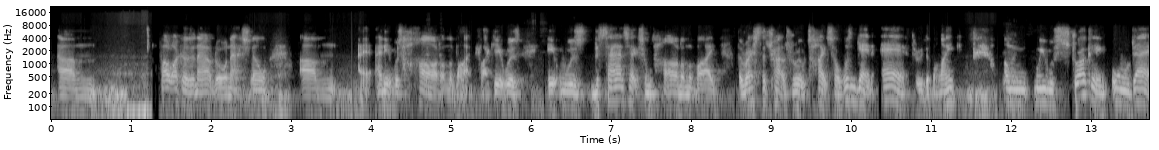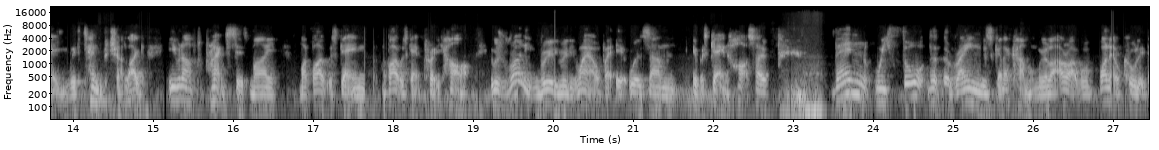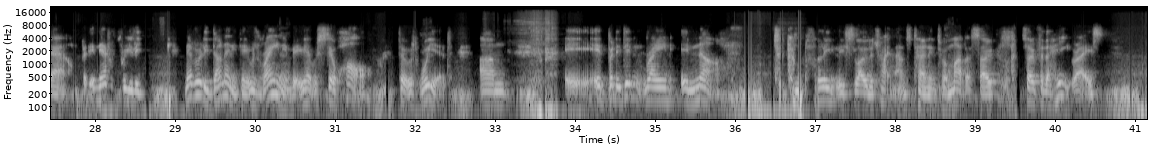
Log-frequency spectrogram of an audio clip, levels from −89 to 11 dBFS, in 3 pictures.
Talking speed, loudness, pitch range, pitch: 220 wpm, -22 LUFS, 95-140 Hz, 110 Hz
